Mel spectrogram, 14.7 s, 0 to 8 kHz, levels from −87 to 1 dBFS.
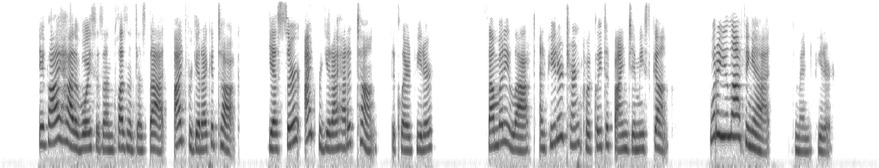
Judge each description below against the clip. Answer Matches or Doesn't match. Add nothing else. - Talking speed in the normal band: Matches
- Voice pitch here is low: Doesn't match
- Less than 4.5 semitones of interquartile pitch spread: Doesn't match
